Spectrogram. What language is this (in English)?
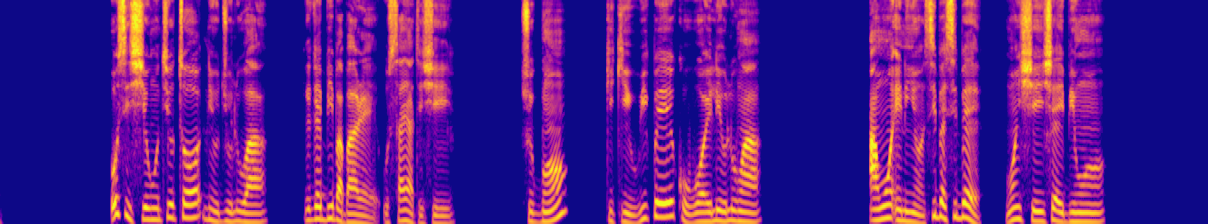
Yoruba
